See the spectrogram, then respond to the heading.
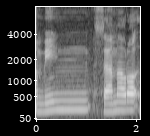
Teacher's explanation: اخفا ہوگا، من ثمرہ، سا کو ہم نرمی سے پڑھیں گے، سا کو زبان کی نوک ذرا باہر کی جانب نکالیں گے دونوں دانتوں کے درمیان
